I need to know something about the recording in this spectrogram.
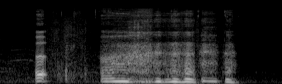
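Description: A young man speaks calmly up close.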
